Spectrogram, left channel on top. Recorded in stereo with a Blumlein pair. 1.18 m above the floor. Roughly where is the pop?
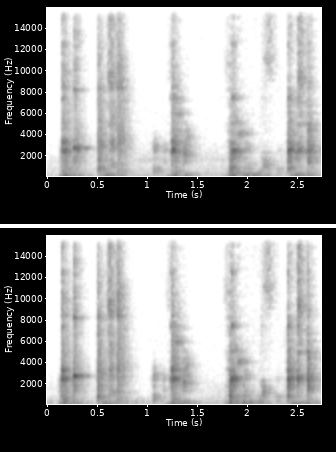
Ahead right.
